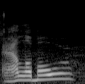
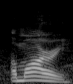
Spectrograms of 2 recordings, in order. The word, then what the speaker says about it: Amari: Alamore? Amari. Amari. It's not spelled Amari, though. No, it's not. But on the pronunciation, it says Amari.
